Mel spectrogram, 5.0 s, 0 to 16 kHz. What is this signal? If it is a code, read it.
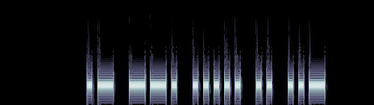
Morse code, heard as a keyed tone, about 17 wpm, 700 Hz. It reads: AG5IU
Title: USA Call Signs - 4x Character Spacing - 17wpm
